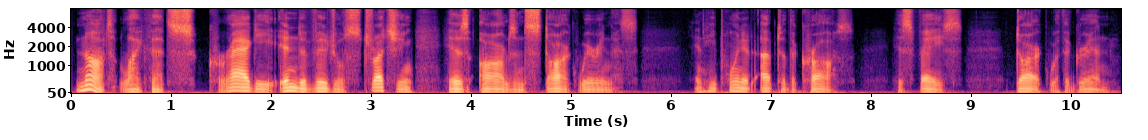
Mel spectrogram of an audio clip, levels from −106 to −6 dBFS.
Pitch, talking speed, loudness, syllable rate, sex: 85 Hz, 135 wpm, -22 LUFS, 3.8 syllables/s, male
